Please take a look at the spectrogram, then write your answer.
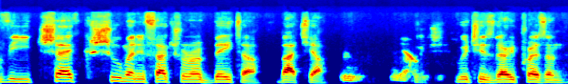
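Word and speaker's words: Baťa: B for for baa I pronounce it the Czech way baa for number of years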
